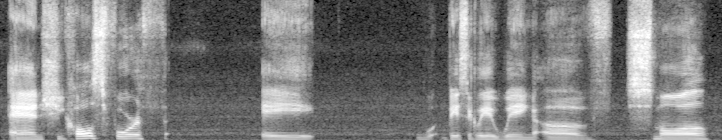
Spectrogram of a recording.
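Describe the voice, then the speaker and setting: A man's voice: medium pitch, a bit bright, a little hiss or hum. A man narrating as game master in a casual, loose way, with many fillers and restarts.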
